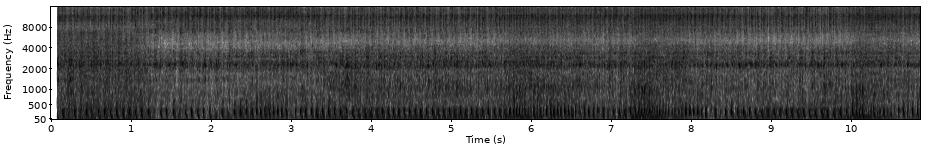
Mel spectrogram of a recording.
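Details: Honda NX 250 single-cylinder at idle: fast, even, loud metallic rattle riding over each firing pulse, constant; engine rattle, source not identified.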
